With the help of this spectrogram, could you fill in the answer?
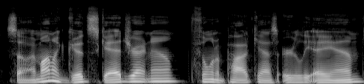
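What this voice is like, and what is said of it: Deep, groggy morning voice. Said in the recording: “my voice sounds surly and deep and sexy, it's because it's the morning and I'm still a little bit groggy ... This is my podcast voice.”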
